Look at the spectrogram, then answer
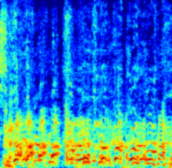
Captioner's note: laughing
